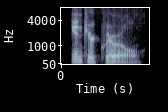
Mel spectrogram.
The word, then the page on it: intercrural: American English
